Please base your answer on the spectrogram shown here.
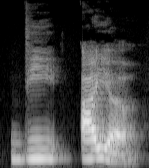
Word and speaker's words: Eier: Das Ei, die Eier, das Ei, die Eier.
